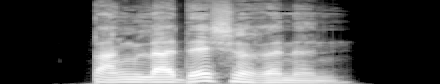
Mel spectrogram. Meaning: plural of Bangladescherin
- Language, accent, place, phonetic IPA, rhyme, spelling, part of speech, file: German, Germany, Berlin, [baŋɡlaˈdɛʃəʁɪnən], -ɛʃəʁɪnən, Bangladescherinnen, noun, De-Bangladescherinnen.ogg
